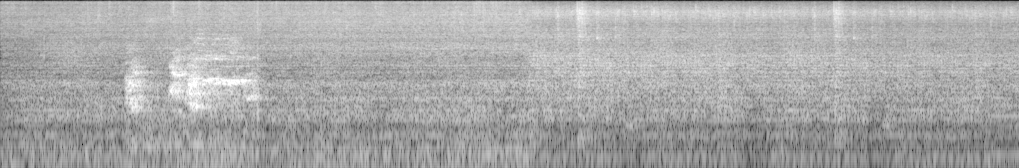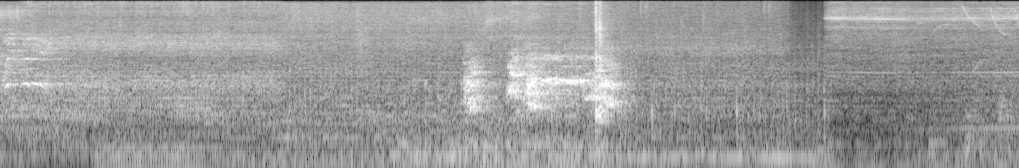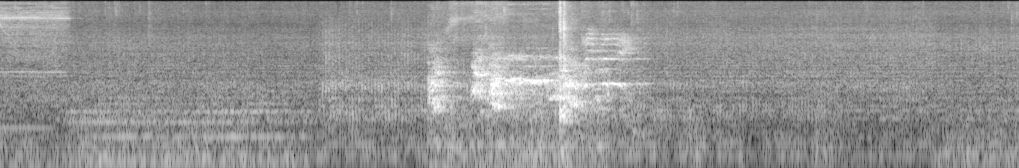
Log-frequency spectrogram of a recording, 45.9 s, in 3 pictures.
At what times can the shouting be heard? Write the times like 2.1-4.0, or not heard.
3.1-3.7, 15.3-16.3, 39.2-40.3.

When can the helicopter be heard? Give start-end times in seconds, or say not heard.
0.1-45.8.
